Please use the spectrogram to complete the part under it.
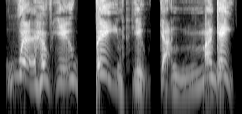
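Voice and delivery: hammed-up angry sister scolding; shouting sister. A narrator's reading. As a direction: Mrs Joe scolding Pip, mock shout. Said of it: "she shouted".

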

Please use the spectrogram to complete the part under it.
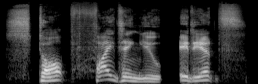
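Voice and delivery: slow, stern call to stop; mock shout. A narrator's reading. Benvolio breaking up the servants' fight, restrained shout. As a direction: order them apart without full volume. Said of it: "Benvolio shouted".

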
